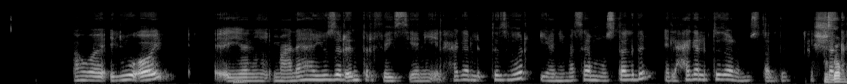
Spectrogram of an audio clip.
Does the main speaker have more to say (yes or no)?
no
